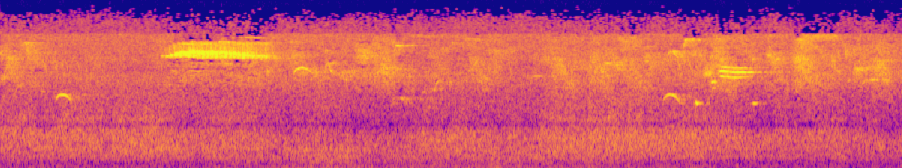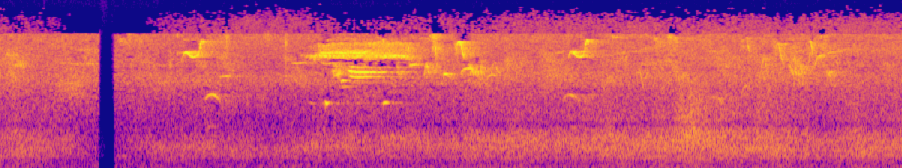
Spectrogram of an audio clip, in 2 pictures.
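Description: Birds calling and chirping, with short high whistled and warbling calls several times, over a steady background noise of outdoor ambience. The sound cuts out briefly about halfway through.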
